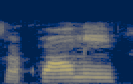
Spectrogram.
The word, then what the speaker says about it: Snoqualmie: Just a couple of days ago, I was in, I think it's pronounced Snoqualmie district just outside of Seattle.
